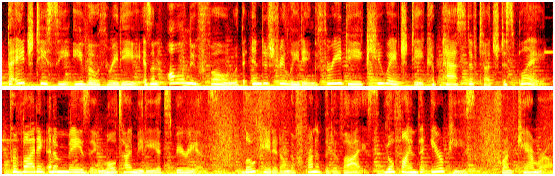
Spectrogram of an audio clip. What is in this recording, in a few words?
Narration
